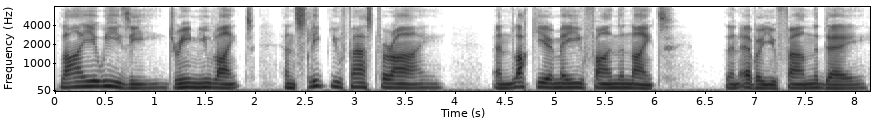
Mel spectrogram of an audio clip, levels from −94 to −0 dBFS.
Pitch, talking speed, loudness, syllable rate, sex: 140 Hz, 185 wpm, -17 LUFS, 4.1 syllables/s, male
